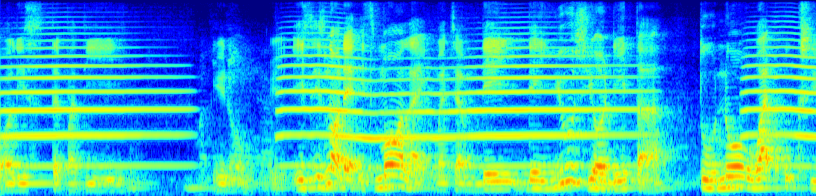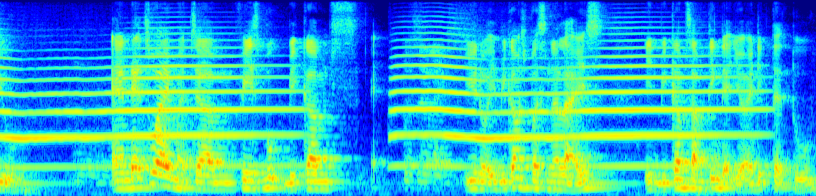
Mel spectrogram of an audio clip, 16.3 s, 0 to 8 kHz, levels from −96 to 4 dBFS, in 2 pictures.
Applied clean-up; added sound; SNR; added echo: none; Trumpet; 3 dB; none.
